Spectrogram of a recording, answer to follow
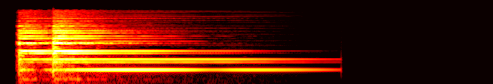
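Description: Bright bell-like ding sound effect, the notification-bell chime of a subscribe animation: struck once and again a moment later, then ringing out and fading away within about a second and a half.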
